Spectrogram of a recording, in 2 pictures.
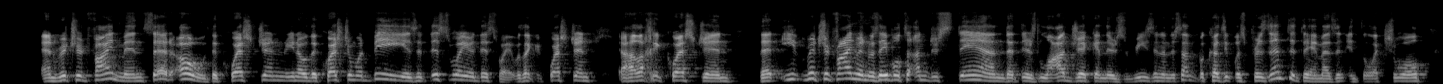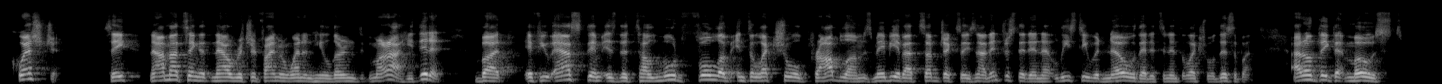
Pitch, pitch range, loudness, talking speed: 170 Hz, 155-200 Hz, -27 LUFS, 215 wpm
